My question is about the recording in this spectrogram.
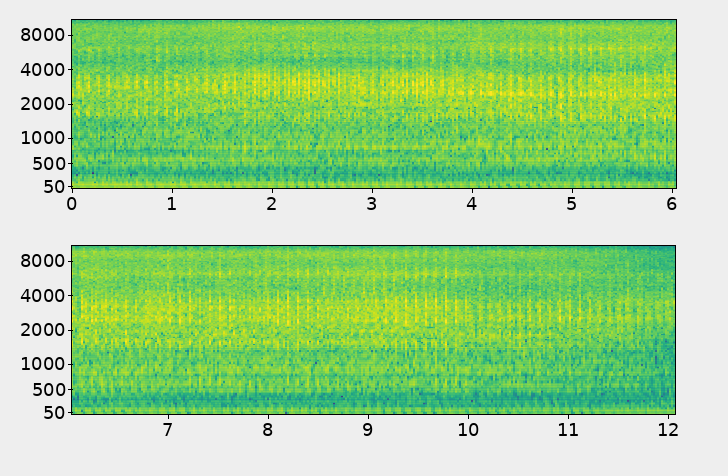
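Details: Subaru Impreza STI idle test: steady idle with a fairly even light knock about three per second over the engine note; owner suspects piston slap, not confirmed.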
